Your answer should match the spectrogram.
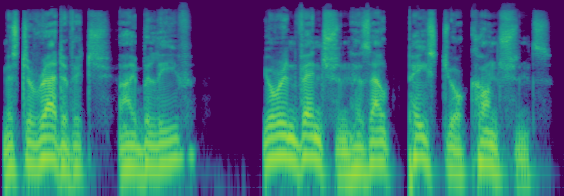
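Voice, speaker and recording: A man performs a precise, commanding detective of an audio mystery. The voice is very low and lively in its movement, with clipped, deliberate phrasing. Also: no room sound, studio quality.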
